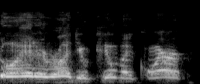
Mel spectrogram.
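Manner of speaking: shrill, high, loud yell through laughter. Retelling what he shouted while running away: imitating someone yelling while laughing. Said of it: "he's laughing, yelling".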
